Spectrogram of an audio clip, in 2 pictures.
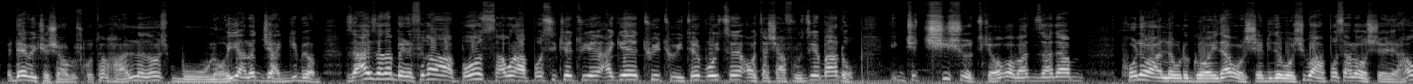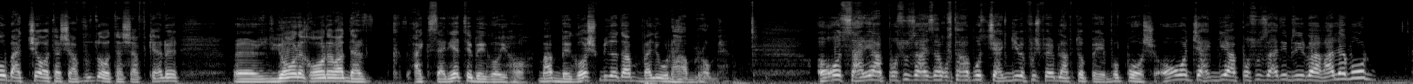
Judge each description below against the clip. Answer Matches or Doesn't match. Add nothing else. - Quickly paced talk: Matches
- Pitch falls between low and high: Matches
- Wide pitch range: Matches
